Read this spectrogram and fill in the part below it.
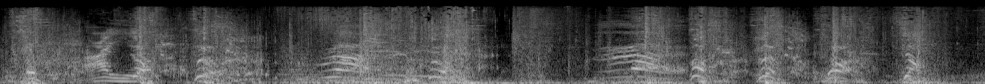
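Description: An axe strikes a creature with heavy, thudding blows.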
